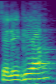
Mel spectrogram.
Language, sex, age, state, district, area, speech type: Dogri, male, 45-60, Jammu and Kashmir, Reasi, rural, spontaneous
